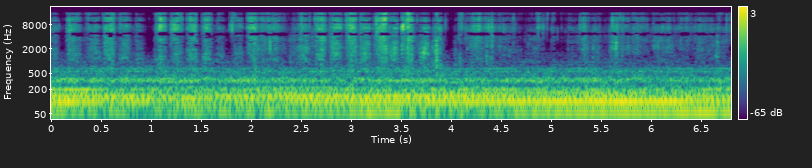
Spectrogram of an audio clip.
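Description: A knife cutting and scraping through raw turkey meat and skin in repeated short strokes, over a steady low hum.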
